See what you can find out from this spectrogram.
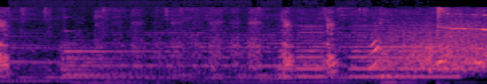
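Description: A dog whimpers and gives a few high, thin yips over a few seconds, the cries rising in pitch near the end, moderately loud.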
